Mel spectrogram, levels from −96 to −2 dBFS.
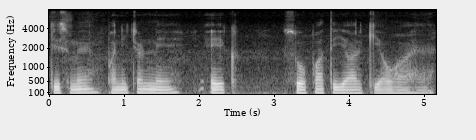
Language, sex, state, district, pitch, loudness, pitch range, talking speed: Hindi, male, Uttar Pradesh, Saharanpur, 100 Hz, -19 LUFS, 95-105 Hz, 105 wpm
